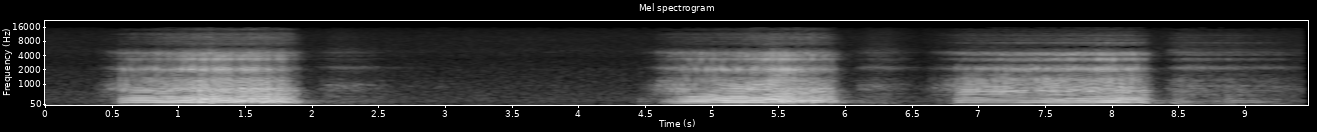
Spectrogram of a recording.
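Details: Snoring.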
